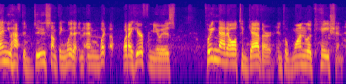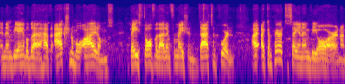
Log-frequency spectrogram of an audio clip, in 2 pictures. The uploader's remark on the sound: records live from the NAFA I & E in Baltimore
